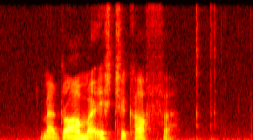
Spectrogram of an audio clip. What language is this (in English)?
Faroese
